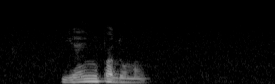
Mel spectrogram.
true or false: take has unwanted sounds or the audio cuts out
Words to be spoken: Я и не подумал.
false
